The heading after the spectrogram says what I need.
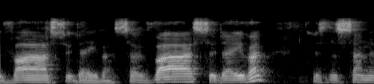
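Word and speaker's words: Vāsudeva: son of vasudeva so his father's name just has a short a vasudeva and krishna's name has a long a VAR sudeva so vasudeva is the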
